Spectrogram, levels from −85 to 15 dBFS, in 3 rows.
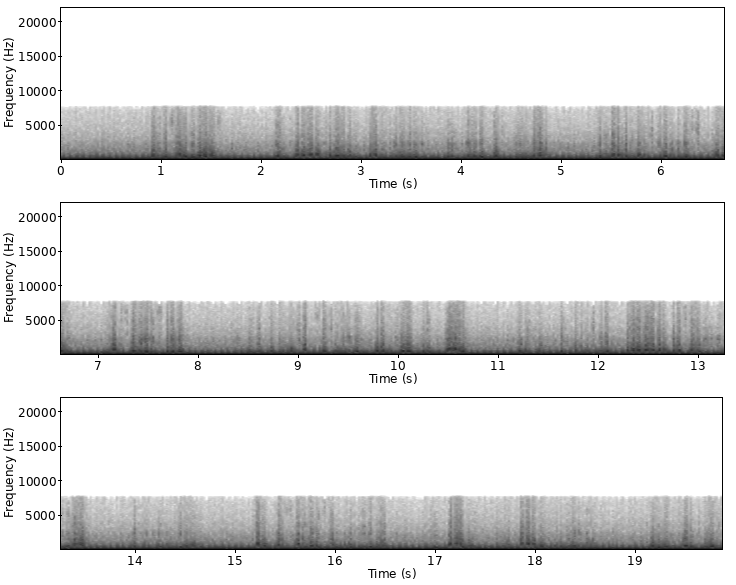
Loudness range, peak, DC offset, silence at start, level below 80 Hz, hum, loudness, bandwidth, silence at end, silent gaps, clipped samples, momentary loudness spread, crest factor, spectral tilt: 0 LU; 0 dBFS; 6%; 0 s; -6 dBFS; none; -3 LUFS; 5.6 kHz; 0 s; none; 50%; 1 LU; 2 dB; -10 dB/octave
